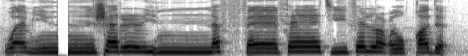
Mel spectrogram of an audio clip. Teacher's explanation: النون غنة إخفاء والراء مرققة لأنها مكسورة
